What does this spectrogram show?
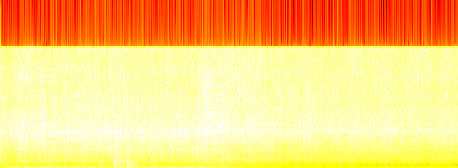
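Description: Raw chicken pieces sizzling loudly in hot oil with chopped garlic in a nonstick frying pan, stirred with a silicone spatula: a steady frying hiss.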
